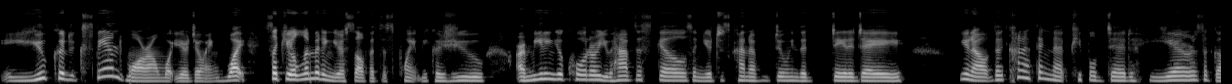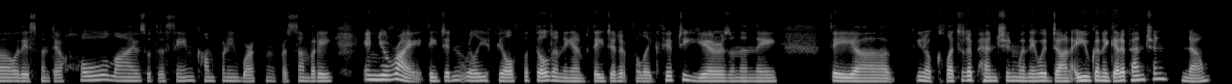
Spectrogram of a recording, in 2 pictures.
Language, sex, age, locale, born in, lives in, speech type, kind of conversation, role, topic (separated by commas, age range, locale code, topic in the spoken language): English, female, 45-49, en-US, United States, United States, conversation, advice, advisor, How can I manage stress from daily responsibilities better?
